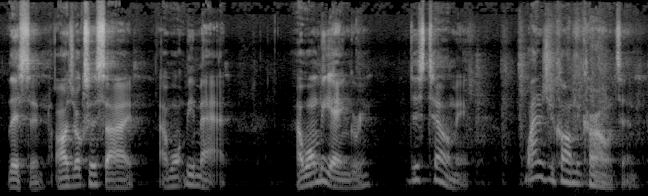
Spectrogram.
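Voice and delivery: serious and hushed. Retold or imitated. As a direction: drop the jokes and ask gently but firmly.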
